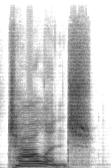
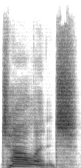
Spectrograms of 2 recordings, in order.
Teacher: Syllable stressed on first syllable. Challenge. Following this is a schwa sound, an, with a nasal sound.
